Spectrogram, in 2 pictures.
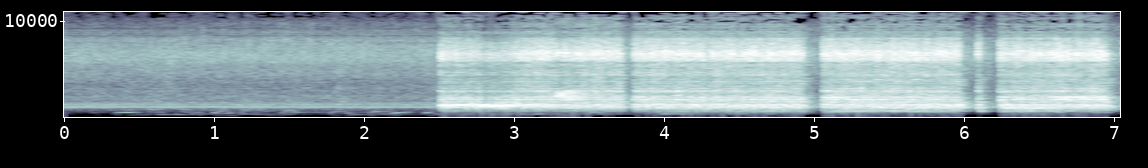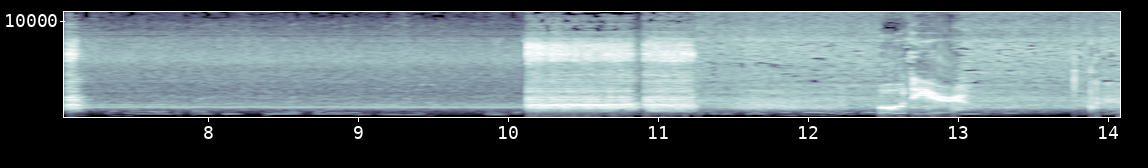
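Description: Sound of a badly damaged VHS tape playing through a TV speaker: faint music from the tape, broken by two loud stretches of noise with a steady tone in it, about 2.5 to 7 seconds in and again briefly around 10 seconds. Then a steady static hiss as the tape loses its picture.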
